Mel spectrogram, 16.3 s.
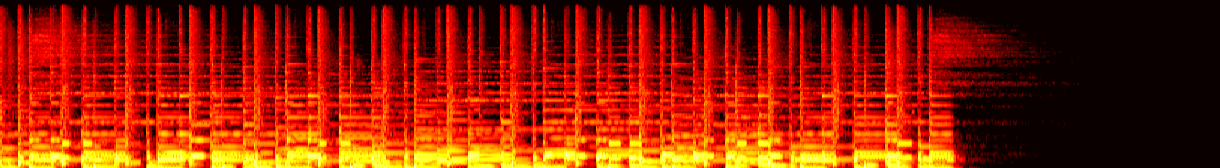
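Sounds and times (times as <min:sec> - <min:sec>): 
happy ukulele background intro music: 0:00.0 - 0:12.8.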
